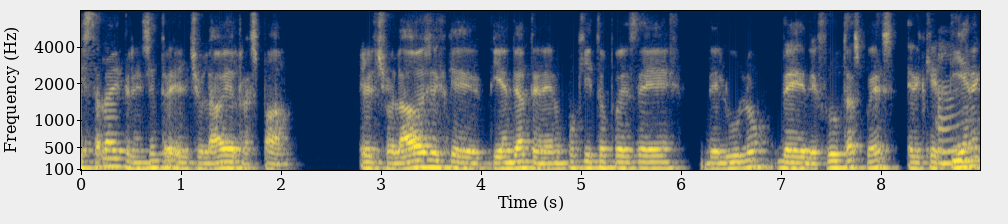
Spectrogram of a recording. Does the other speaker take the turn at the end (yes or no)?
no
